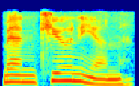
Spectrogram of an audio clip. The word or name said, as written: Mancunian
